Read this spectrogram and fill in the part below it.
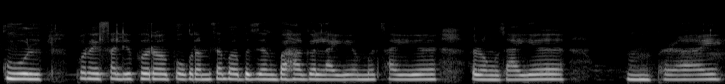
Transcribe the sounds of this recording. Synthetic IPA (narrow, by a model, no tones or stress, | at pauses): skul | pʰɔɾajsalipʰɯɾɔpɾɔɡɾamzababɯzɯŋbaɦaɡɯlajɯmɯsajɯɾɔŋzajɯ | pʰɾaj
